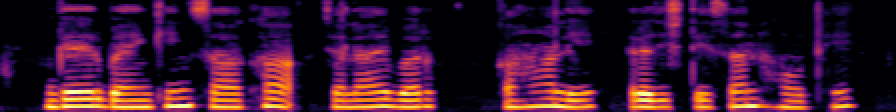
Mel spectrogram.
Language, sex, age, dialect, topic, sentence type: Chhattisgarhi, female, 25-30, Eastern, banking, question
